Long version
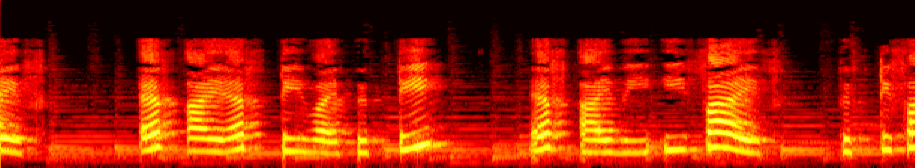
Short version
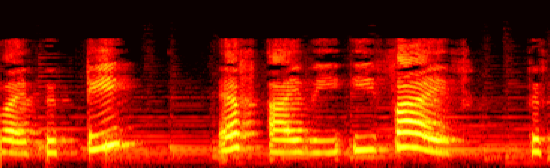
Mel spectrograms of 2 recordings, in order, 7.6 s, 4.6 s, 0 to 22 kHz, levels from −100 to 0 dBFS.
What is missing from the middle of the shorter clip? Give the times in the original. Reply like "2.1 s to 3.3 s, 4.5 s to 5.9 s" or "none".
none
